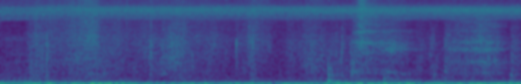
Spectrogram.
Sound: insects chirping

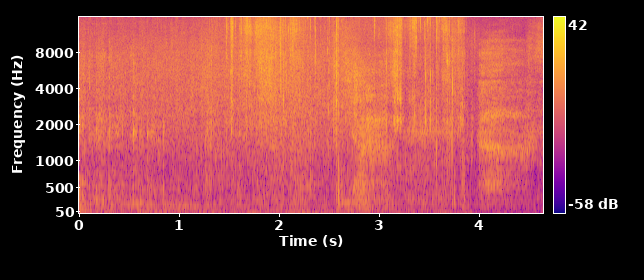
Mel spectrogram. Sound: branch snapping

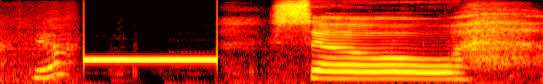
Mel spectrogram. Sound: beep

